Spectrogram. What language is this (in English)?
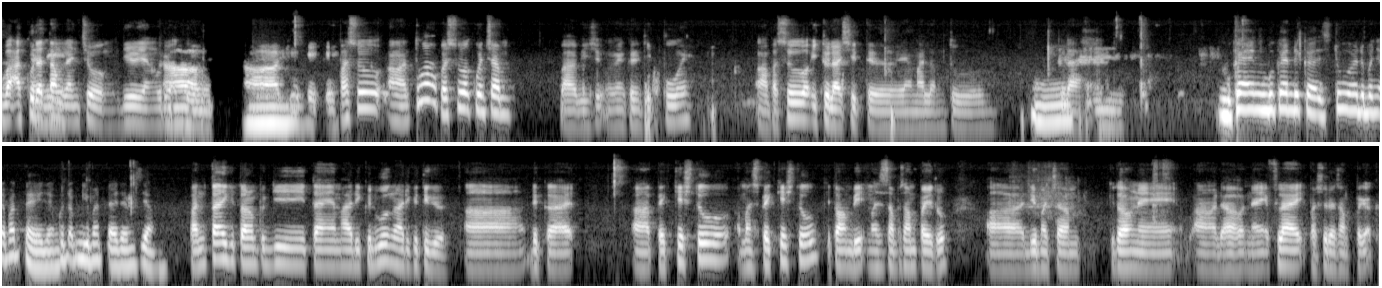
Malay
